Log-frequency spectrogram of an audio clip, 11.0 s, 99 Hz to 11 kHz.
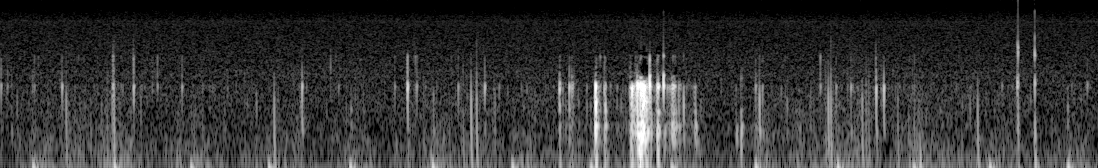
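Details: Stomach growling recorded during sleep with a phone held on the abdomen under a book: steady, loud low heartbeat thumps of about 75 a minute, which sounded unexpectedly fast, with a gurgling rumble partway through; normal bowel sounds with heartbeat.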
